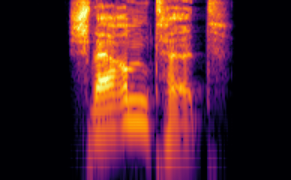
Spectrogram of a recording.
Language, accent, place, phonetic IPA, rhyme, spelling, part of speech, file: German, Germany, Berlin, [ˈʃvɛʁmtət], -ɛʁmtət, schwärmtet, verb, De-schwärmtet.ogg
- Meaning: inflection of schwärmen: 1. second-person plural preterite 2. second-person plural subjunctive II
